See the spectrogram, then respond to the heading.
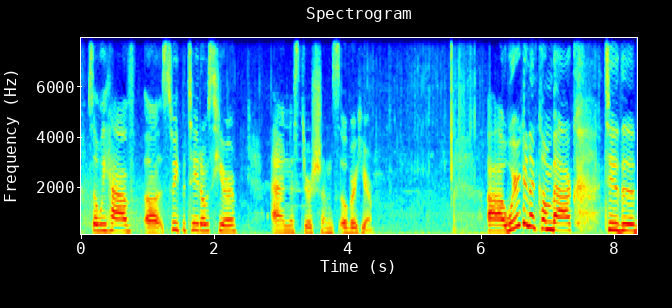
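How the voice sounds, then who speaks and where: Noticeable background noise sits behind a woman speaking. Her voice is high-pitched and her pace is fairly slow. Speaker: gardening vlogger. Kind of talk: garden tour walkthrough. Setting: outdoors in garden. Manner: casual, chatty.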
